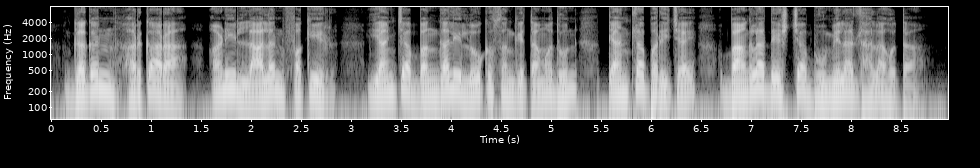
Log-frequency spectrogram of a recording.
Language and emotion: Marathi, neutral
